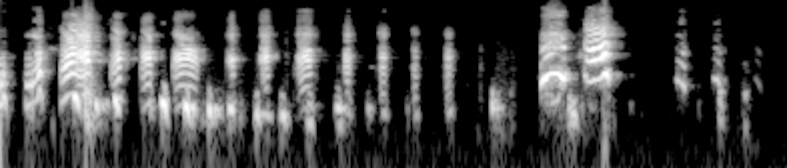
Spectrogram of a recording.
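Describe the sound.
A person imitates a goose with a rapid run of nasal, honking squawks, fairly loud. After a short pause come two stronger honks, then a few faint trailing ones.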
